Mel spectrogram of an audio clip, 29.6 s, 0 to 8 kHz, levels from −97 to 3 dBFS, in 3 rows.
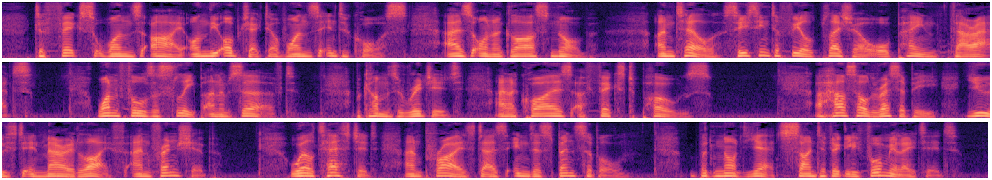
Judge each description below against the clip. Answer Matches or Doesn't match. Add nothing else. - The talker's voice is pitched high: Doesn't match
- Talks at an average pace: Doesn't match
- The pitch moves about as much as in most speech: Matches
